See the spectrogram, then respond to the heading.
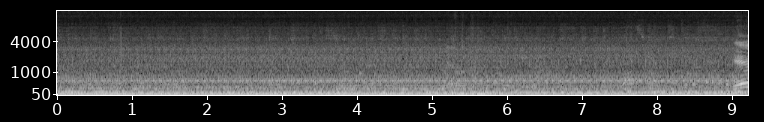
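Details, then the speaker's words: John Deere 6005R tractor started after hydraulic oil change to check hydraulics: steady low diesel idle with even beat, no knocks or rattles, nice and smooth; normal running. "that's all working. Lovely. Nice and smooth. Lovely."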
